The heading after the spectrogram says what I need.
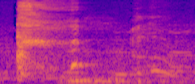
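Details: One sharp, hissing sneeze from a pet animal, followed by a faint voice in a small room.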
